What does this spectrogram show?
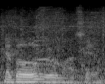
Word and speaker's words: Nobuo Uematsu: mispronouncing his name, I'm sure, but Nobuo Uematsu? Nobuo Uematsu.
